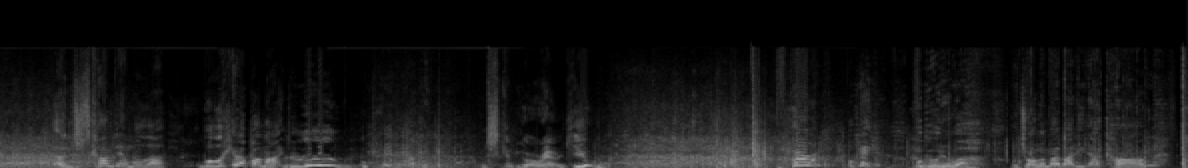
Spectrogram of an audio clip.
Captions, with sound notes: Uh, just calm down, we'll look it up online. [moaning] I'm just gonna go around you. [laughing] - Hurry! - OK. I'll go to What'sWrongWithMyBody.com.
